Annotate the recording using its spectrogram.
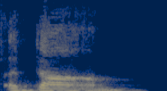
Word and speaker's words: Adam: The word Adam is pronounced Adam in Hebrew, and it is just the Hebrew word for human.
